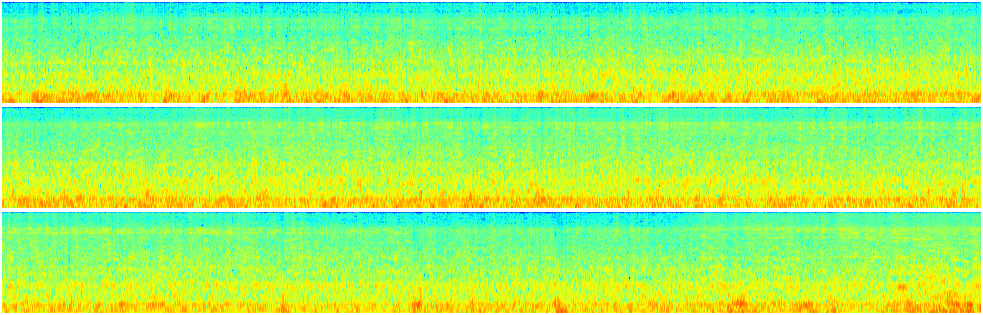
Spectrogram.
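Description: Motorcycle engine running steadily while riding at cruising speed, with wind rushing over the microphone.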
